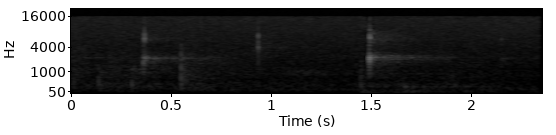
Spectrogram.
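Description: Faint squeaks and taps of a marker writing on a whiteboard, with two short squeaks about half a second and a second and a half in.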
